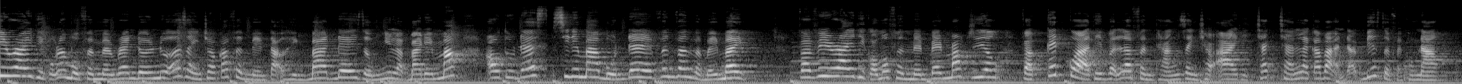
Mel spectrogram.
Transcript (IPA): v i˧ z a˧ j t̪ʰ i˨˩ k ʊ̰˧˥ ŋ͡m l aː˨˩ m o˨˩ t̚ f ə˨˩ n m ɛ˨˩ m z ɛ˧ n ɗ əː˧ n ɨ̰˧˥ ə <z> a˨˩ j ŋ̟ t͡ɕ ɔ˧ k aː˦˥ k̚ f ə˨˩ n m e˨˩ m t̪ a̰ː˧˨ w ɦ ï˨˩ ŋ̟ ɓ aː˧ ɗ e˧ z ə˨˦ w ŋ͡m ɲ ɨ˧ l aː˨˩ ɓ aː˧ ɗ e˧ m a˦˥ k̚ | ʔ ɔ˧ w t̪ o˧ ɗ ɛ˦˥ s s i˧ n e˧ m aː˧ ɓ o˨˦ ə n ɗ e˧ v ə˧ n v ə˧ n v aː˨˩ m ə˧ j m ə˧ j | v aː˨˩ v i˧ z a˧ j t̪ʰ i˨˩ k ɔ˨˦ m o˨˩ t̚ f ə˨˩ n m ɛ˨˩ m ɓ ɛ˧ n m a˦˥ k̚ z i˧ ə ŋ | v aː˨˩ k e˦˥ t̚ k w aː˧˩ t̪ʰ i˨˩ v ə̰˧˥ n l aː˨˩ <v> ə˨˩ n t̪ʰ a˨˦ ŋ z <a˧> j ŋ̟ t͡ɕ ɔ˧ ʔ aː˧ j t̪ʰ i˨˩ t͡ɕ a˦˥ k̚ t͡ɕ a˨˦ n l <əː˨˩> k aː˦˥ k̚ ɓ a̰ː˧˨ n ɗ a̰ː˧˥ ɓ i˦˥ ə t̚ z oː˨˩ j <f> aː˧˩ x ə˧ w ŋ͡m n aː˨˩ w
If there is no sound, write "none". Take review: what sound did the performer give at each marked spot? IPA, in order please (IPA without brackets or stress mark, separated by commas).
z, f, a˨˩, aː˨˩, f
